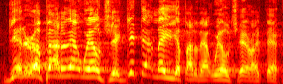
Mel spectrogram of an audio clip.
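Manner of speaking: high, loud order that eases off; commanding shout. Retold or imitated. Pastor's wife ordering ushers to lift her, shouting. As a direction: bark it at the ushers. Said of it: "That's what the pastor's wife said".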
